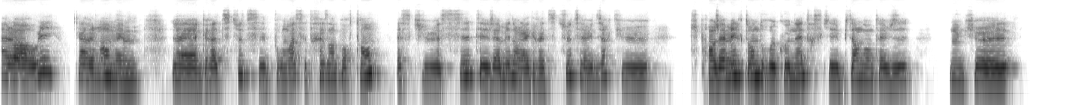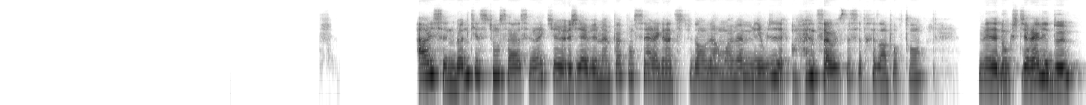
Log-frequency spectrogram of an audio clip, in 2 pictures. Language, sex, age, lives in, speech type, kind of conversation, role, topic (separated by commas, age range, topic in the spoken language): French, female, 25-29, France, conversation, unstructured, none, Quelle place la gratitude occupe-t-elle dans ta vie ?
